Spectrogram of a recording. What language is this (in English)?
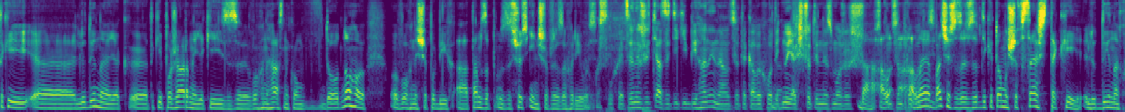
Ukrainian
